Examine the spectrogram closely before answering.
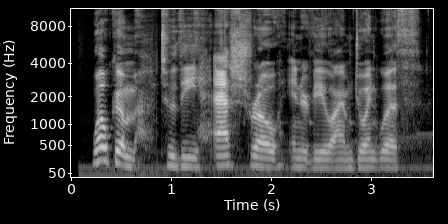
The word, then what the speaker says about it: Azztrro: Oh, by the way, you could pronounce it Azztrro, as Azztrro, so Azztrro?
